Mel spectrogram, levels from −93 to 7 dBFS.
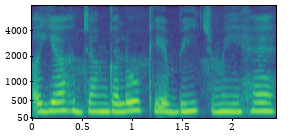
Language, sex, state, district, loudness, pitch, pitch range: Hindi, female, Jharkhand, Ranchi, -14 LUFS, 215 Hz, 210-225 Hz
